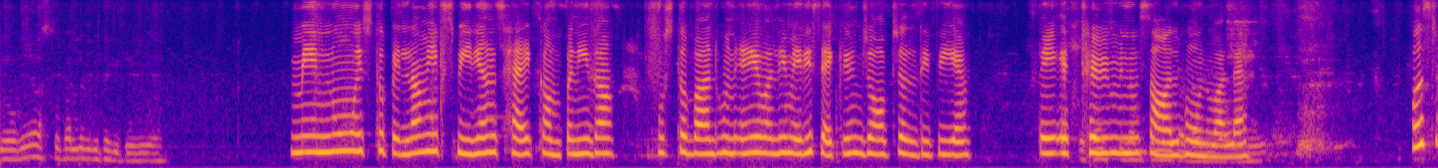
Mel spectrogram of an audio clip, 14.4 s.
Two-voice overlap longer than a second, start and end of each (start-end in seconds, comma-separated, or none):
10.9-12.5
